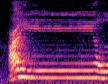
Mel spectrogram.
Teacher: dan ikhfanya di sini tebal karena bertemu dengan huruf sod. Hurufnya tebal.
